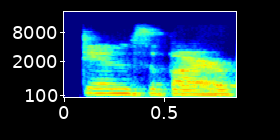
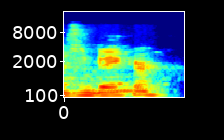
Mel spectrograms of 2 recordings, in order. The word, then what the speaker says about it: Danzenbaker: And I know, Jeff, you know Jim Danzibar, right? Is that how you pronounce his name? Danzenbaker.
